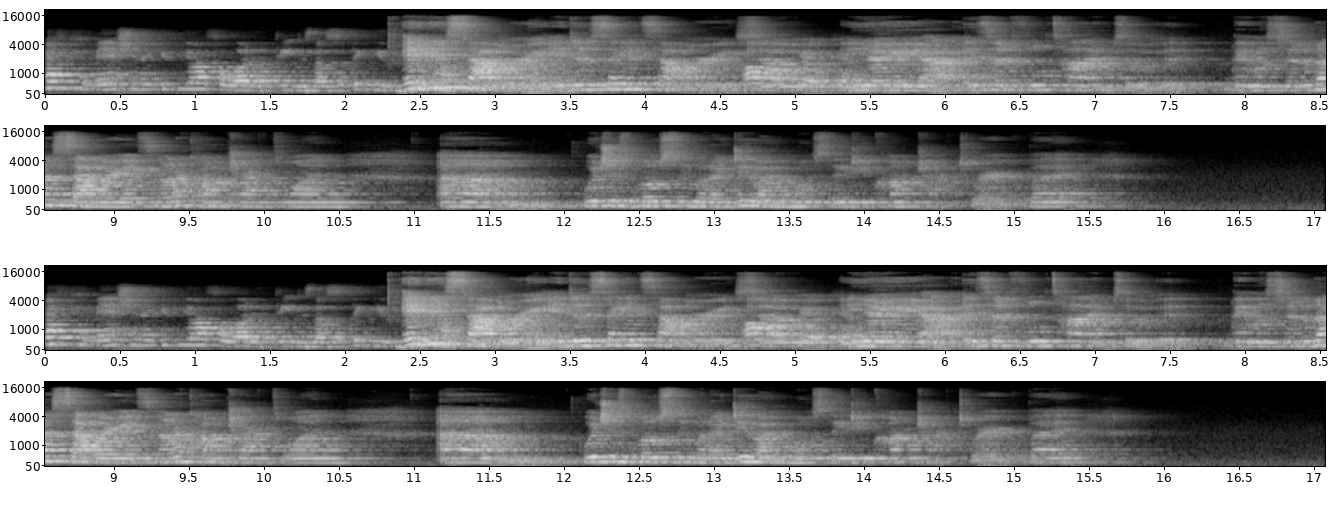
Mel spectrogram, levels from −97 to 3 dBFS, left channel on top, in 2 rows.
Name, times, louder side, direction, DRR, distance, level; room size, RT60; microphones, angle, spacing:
voice 1, 0.0-3.6 4.6-5.7, equal, ahead, 1 dB, 0.5 m, -27 dB
voice 2, 2.4-15.7, right 1 dB, 45° right, -5 dB, 3.4 m, -24 dB
8.4 x 5.4 x 6.4 m, 1.2 s
head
